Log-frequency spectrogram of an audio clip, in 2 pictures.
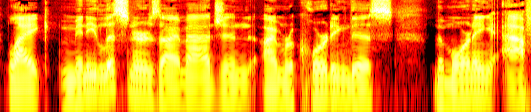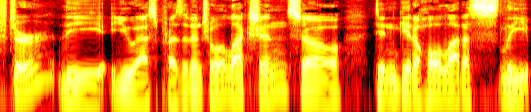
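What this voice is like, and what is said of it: Scratchy, slightly rough voice. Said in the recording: “my voice is a little scratchy today”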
